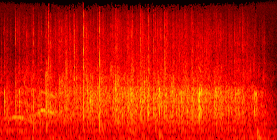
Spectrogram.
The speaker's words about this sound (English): You can cheer.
